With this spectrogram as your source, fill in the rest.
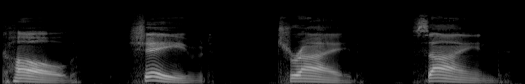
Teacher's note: voiced endings are getting a sound like a d called shaved tried signed it's a very light D and often · it's a very light D and often times it'll actually be a stop consonant · often times we will make a stop D but we're going to just lightly release it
